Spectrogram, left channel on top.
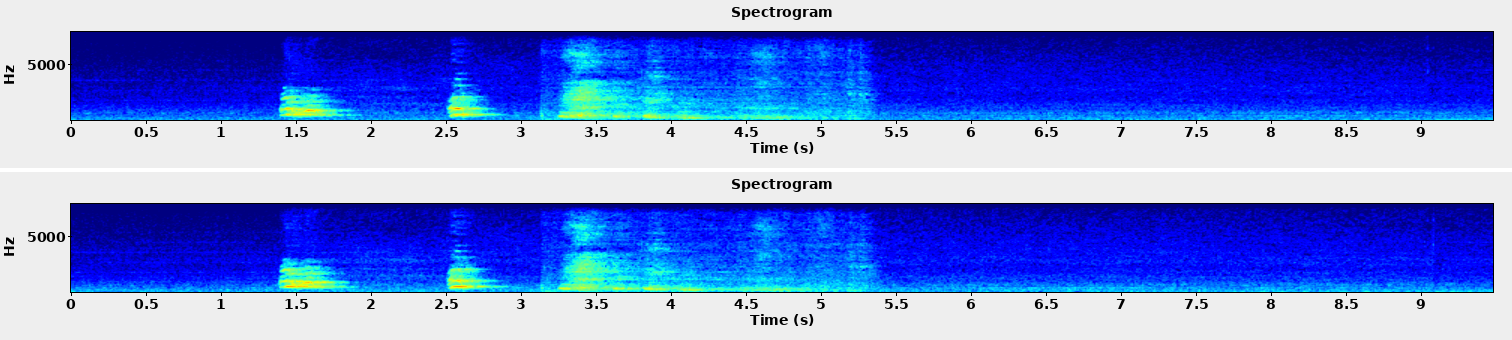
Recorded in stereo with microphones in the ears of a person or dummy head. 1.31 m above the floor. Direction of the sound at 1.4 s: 35° right (ahead or behind).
